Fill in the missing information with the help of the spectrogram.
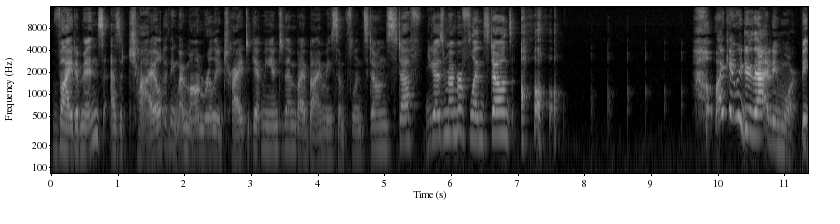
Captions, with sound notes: vitamins as a child. I think my mom really tried to get me into them by buying me some Flintstones stuff. You guys remember Flintstones? (laughs) Why can't we do that anymore?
